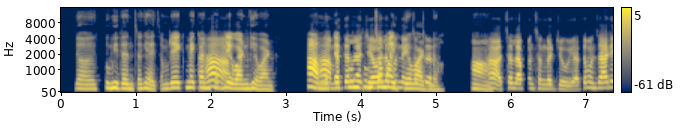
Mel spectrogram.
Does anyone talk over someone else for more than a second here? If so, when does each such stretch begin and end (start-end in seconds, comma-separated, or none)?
3.4-5.0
